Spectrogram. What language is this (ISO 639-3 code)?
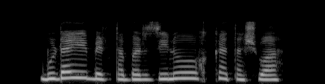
pus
